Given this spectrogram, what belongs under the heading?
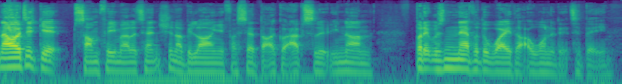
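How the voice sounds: The speech comes at a fast pace with ordinary pitch variation, on a very clean recording with a silent background. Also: man.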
